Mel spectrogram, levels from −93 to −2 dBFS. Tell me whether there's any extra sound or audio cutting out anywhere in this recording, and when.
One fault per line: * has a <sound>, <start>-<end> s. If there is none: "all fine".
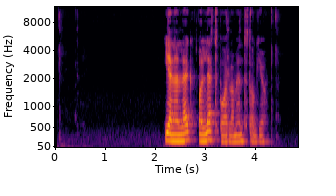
all fine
